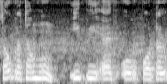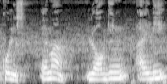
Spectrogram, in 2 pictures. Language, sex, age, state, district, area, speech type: Gujarati, female, 60+, Gujarat, Kheda, rural, spontaneous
